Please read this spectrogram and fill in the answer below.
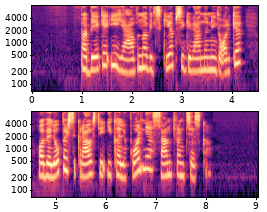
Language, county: Lithuanian, Panevėžys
